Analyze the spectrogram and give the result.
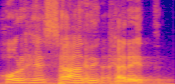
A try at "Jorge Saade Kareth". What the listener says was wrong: Caret, porque ese Caret salió como británico, pero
